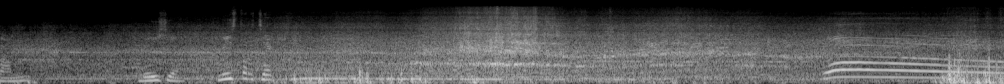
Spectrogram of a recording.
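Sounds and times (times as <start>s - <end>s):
bus engine drone: 0.0s - 10.0s.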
